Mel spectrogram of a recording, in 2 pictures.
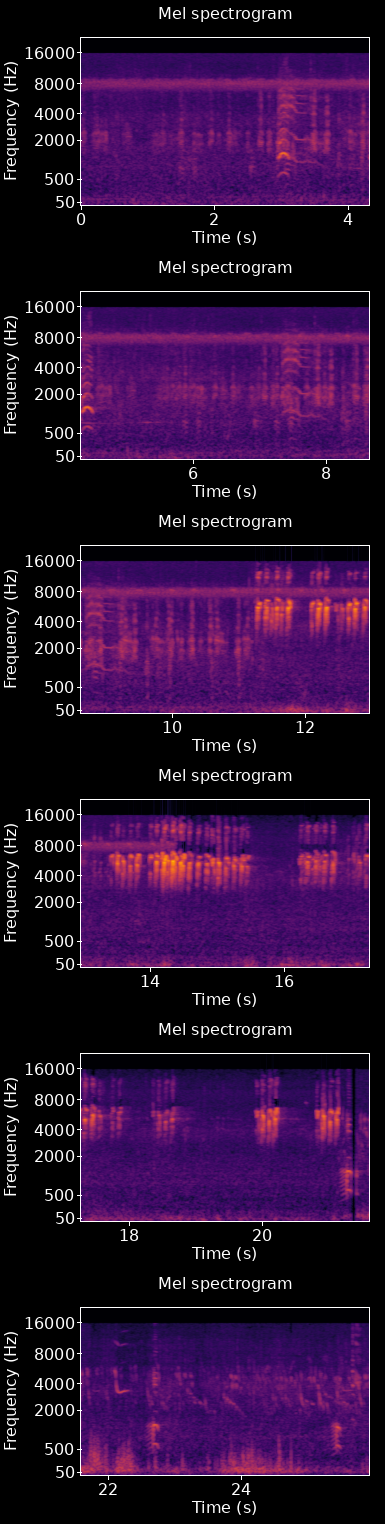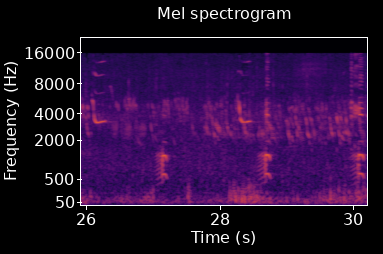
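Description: Canada geese honking: a couple of single honks early, then a string of honks in the last third. A run of rapid, higher-pitched bird chatter comes in the middle, and wind rumbles on the microphone in the second half.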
